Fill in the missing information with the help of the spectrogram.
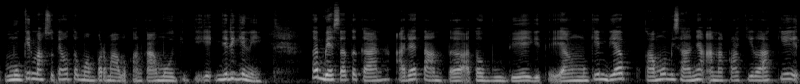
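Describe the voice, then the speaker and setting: A woman's voice: mid-range voice, darkish tone. A woman from Indonesia talks through a tarot reading and gives advice. Her delivery is casual and rambling, full of fillers and restarts, like chatting with a friend. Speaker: tarot reader.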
